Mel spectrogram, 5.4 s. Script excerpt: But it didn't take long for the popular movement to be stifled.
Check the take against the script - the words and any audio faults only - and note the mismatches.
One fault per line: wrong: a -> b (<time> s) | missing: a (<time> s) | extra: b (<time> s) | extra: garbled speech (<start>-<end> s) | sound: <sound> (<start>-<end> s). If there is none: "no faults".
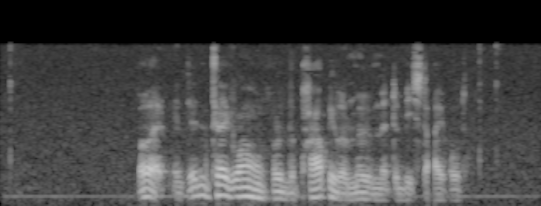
sound: dropout (4.3-4.3 s)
